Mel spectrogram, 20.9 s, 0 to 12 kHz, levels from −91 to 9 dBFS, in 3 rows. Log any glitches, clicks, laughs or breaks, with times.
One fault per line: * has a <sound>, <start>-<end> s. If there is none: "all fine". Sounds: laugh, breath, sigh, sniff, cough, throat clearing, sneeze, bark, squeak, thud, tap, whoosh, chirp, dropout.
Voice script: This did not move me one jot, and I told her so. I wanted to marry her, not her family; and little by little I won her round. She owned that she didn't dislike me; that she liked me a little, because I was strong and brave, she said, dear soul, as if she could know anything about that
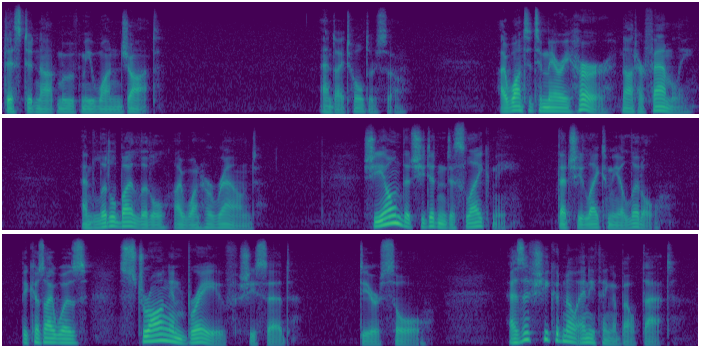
all fine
